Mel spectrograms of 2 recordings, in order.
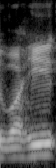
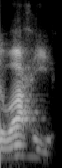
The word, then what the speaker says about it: وحی: لفظ وحی سنا ہے، یہ وحی اردو پروننسیشن ہے، اور اگر عربی میں صحیح تلفظ کے ساتھ بولا جائے تو ہم بولیں گے واحی واحی۔ اور آپ حضرات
